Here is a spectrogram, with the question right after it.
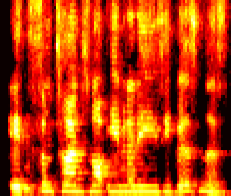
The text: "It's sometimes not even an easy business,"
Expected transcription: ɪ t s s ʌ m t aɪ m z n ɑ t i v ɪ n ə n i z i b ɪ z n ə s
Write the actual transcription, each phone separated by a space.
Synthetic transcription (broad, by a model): ɪ t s s ʌ m t aɪ m z n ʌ t i v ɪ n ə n i z i b ɪ z n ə s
